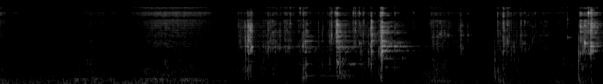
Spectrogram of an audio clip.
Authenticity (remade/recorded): remade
